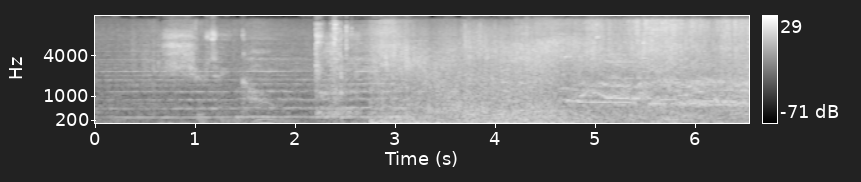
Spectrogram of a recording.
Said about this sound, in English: presses a plunger, an explosion, and prisoners and guards scream as they stumble through smoke and steam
